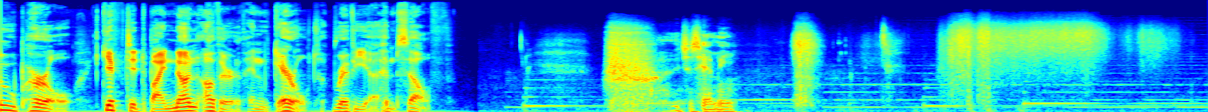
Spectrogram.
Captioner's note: deep breathy sigh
